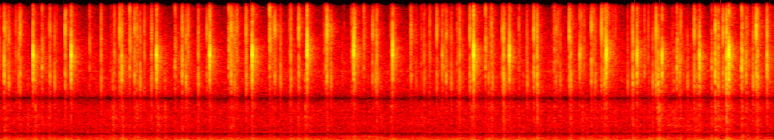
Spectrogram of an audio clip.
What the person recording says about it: Rhythmic Tapping on Wood Table With Long, Natural Nails - Mostly Soft Tapping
